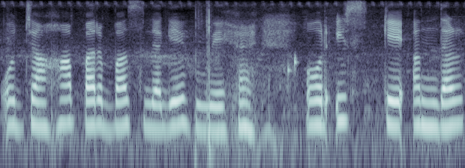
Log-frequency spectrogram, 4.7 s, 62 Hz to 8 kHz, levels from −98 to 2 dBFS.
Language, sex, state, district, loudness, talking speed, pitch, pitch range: Hindi, male, Chandigarh, Chandigarh, -18 LUFS, 130 wpm, 210 Hz, 200-220 Hz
